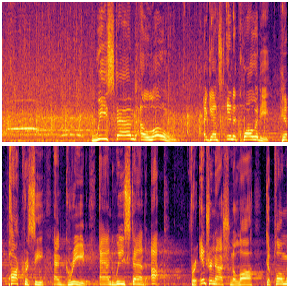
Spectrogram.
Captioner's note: cheers and Applause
